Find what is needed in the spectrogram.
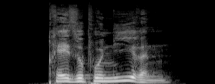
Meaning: to presuppose
- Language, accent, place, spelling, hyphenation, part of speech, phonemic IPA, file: German, Germany, Berlin, präsupponieren, prä‧sup‧po‧nie‧ren, verb, /pʁɛzʊpoˈniːʁən/, De-präsupponieren.ogg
